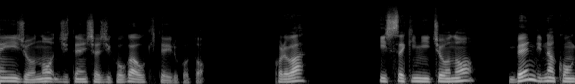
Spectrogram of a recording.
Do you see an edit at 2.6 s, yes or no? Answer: yes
